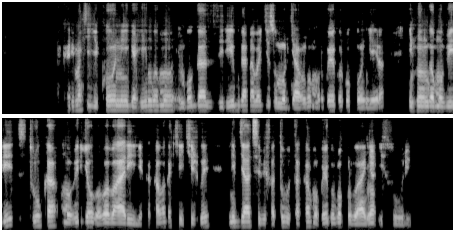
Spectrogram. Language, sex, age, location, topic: Kinyarwanda, male, 18-24, Huye, agriculture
